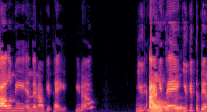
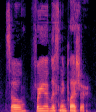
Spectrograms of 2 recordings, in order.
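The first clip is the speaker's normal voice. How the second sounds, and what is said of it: Put-on sexy seductive voice. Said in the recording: “in my sexy voice. ... They stop talking like that.”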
